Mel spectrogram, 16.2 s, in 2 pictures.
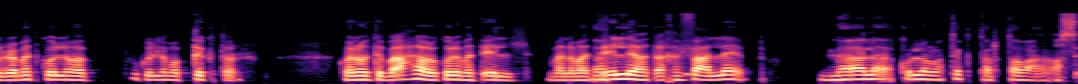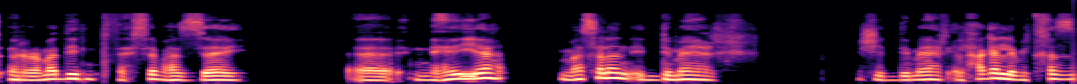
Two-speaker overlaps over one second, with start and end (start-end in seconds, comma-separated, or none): none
